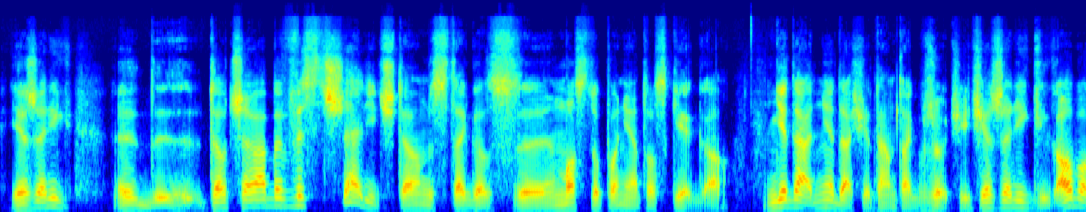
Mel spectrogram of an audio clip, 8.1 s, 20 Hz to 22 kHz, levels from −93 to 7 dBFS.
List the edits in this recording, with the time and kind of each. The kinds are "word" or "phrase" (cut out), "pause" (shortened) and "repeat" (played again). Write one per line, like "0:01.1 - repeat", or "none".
0:05.6 - pause
0:06.9 - word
